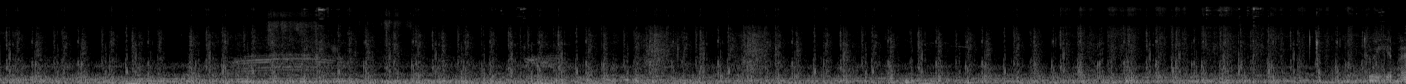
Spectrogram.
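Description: Hooves thud steadily as a horse trots over grass.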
